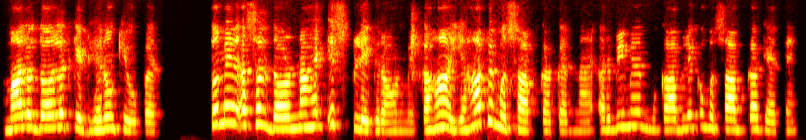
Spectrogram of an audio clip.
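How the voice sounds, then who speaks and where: A woman delivers a Quran lecture in an urgent, exhorting way, driving her points home through repetition. Her voice sits fairly high. The recording is dull and lo-fi. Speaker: Quran teacher.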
